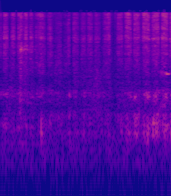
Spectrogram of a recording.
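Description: Soft, close rubbing strokes as a Xerox transfer is burnished onto an encaustic wax surface, quiet repeated scraping with a light rasping texture.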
